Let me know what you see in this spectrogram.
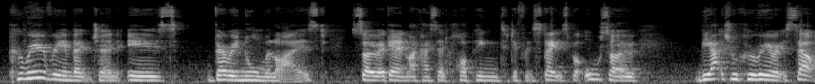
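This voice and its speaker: With a British accent, a woman speaks at medium pitch and a moderate pace, using ordinary pitch variation and big swings in loudness. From UK. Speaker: British expat in the US. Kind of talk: casual chat.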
